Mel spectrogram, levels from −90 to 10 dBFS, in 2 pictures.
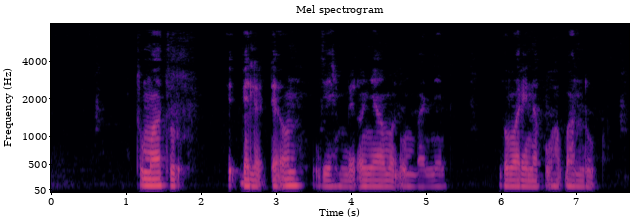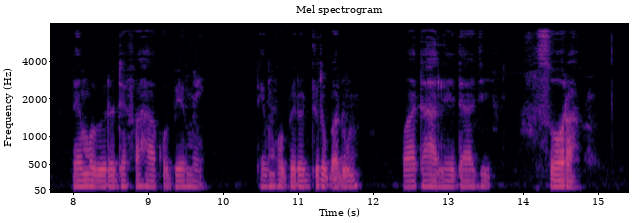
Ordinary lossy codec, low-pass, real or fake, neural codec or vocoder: AAC, 48 kbps; 7.2 kHz; real; none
